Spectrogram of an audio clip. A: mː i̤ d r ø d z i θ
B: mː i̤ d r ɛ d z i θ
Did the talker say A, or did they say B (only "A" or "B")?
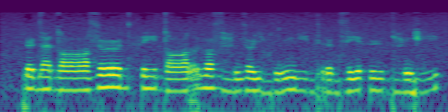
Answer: A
